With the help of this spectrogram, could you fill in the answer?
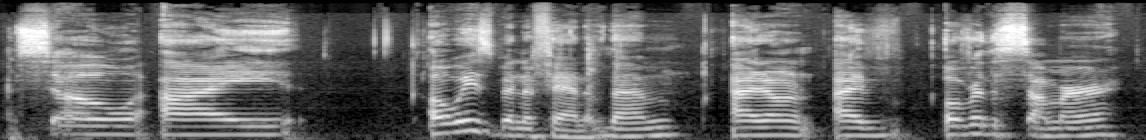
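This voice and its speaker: A woman's voice: medium pitch, fairly even intonation, slow. Chatty young woman, New Jersey accent. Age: young adult. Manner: chatty, giggly, lots of fillers. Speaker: student guest. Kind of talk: casual chat.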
